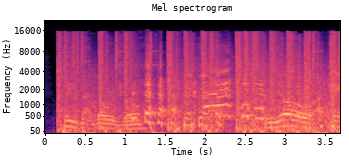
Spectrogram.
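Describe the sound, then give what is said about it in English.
Rapid bursts of gunshot sound effects crack out in quick succession, loud, layered over a dense, continuous bed of tonal music or voices for several seconds. “Let's go back to some more gunshots.”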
